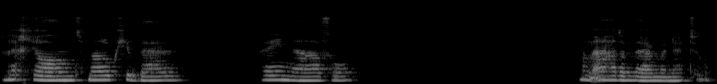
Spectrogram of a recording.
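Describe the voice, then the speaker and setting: A woman narrates a guided meditation at a slow, unhurried pace. Her delivery is soothing and hushed, with very little rise or fall in pitch. The voice sits in a noticeably echoey room. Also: little pitch movement.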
